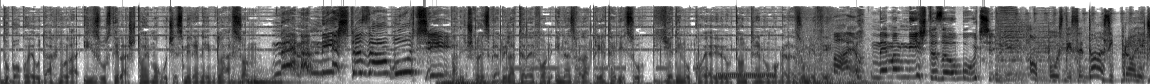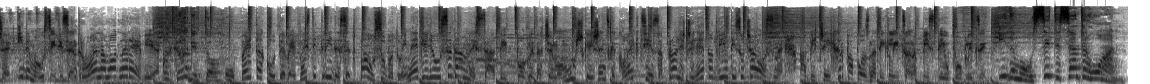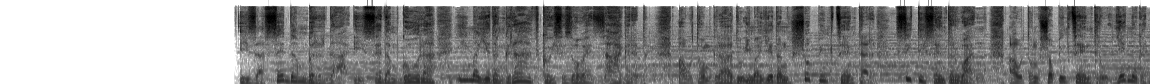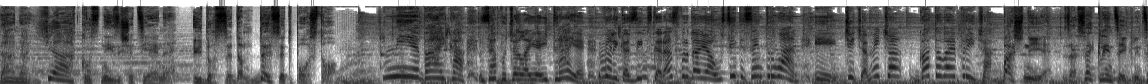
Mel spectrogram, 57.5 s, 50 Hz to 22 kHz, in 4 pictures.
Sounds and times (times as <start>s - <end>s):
Music: 0.0s - 28.4s, 31.7s - 57.4s
Speech: 0.0s - 28.4s, 31.7s - 57.4s.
